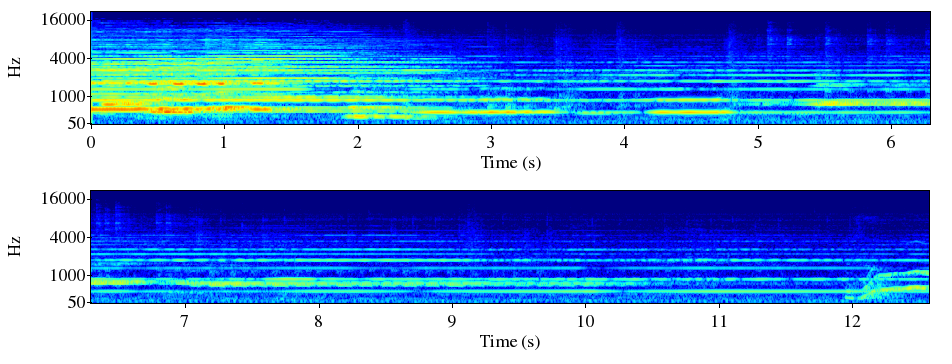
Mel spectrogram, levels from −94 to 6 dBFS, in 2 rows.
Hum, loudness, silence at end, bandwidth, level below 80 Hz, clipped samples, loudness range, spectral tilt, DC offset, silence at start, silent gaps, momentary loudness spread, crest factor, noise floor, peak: none; -23 LUFS; 0 s; 14 kHz; -72 dBFS; under 0.1%; 23 LU; -1.5 dB/octave; under 0.1%; 0 s; none; 28 LU; 20 dB; -50 dBFS; -8 dBFS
